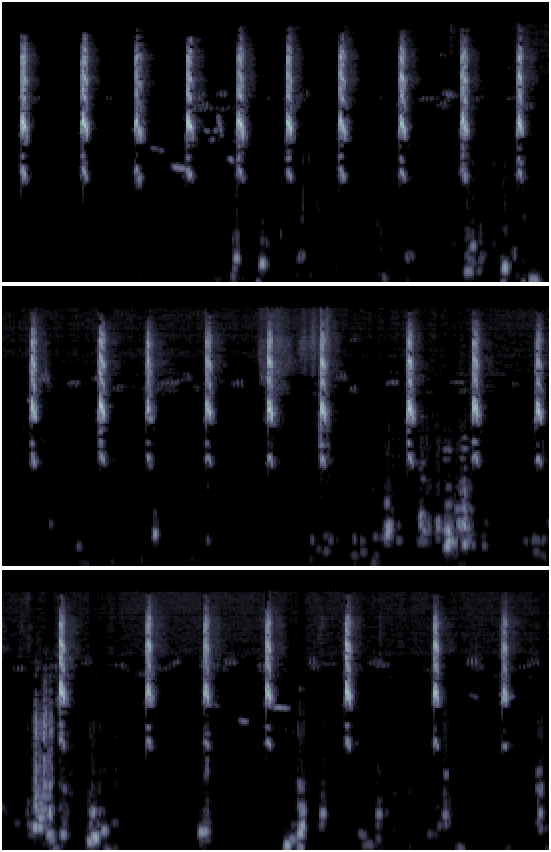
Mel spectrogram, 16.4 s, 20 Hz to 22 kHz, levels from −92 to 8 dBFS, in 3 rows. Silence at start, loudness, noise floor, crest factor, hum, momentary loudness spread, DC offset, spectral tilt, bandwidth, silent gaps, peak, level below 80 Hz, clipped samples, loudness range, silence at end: 0.2 s; -23 LUFS; -68 dBFS; 26 dB; none; 19 LU; under 0.1%; 1.5 dB/octave; 16 kHz; none; -2 dBFS; -66 dBFS; under 0.1%; 4 LU; 0.45 s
